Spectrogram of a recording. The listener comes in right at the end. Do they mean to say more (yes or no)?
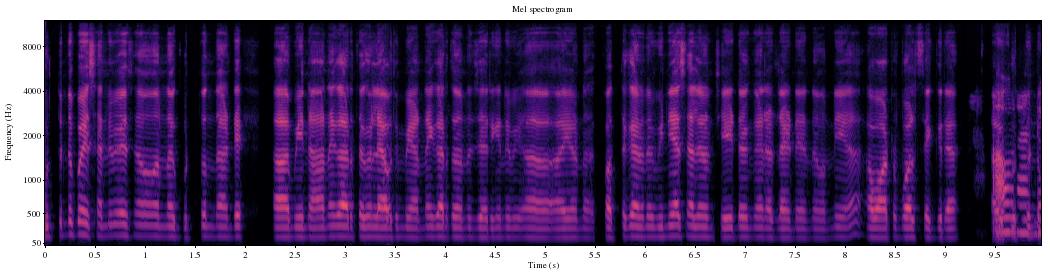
yes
